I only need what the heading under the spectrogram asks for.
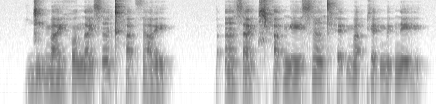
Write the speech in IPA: d͡ʑĩ˦˨ma˦ɪ̯hɔ˨ na̰˦˨ɪ̯sʰã˨kʰä˦ʔθa˨ɪ̯ | ʔã˦sʰa̰˦˨ɪ̯ t͡ɕʰä˦ʔŋe˦ɪ̯ sʰã˦tʰɛ˦ʔ mä˦ʔkɛ˦ʔ mɪ˦ʔnḛ˦˨ɪ̯

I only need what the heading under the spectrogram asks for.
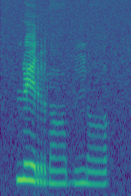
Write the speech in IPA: ɳɪr ɽɑ̤bnɔ̤

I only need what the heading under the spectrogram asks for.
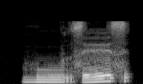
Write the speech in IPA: ɦuːrseːs

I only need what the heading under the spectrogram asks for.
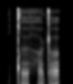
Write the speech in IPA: ǃəhʌʈʌ

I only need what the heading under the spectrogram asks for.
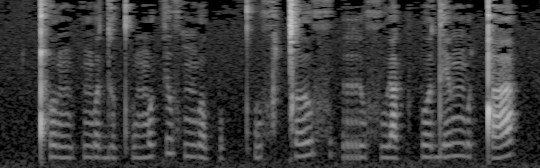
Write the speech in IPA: ǃʰoŋipŋo dokʷʼɯmɤkexʷ ŋop | kʷʼɯxʷǀɤxʷ | ruxʷjakpod eŋʷiǃa

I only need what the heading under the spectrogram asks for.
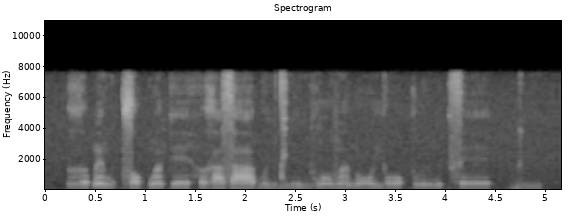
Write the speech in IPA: ɣə˦ɓɛ̃˦ vu˧pzɔ˧kʷã˦ keː˦hə˧ɣa˨ zaː˦ɡʷiː˨diː˧ɾiː˧ vɔ̃˨ vã˨noː˨ joː˦˨k lɨ˨nɨ˧kseː˦ | biː˧

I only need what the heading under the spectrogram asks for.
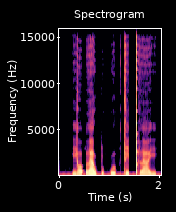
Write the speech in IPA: jɔ˨˩ʔla˥˩wpu˨˩k̚ wu˦˥k̚ti˥˩t̚ pʰla˨˩j

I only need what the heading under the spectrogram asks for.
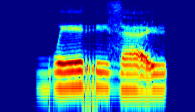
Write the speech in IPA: bwe rizæy̯

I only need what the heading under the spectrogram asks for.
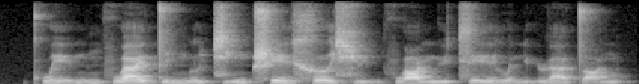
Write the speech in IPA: kʰwḛ˨˩ɪ̯n̪i˦ŋfwa˥ɪ̯ t̪i˥˩ŋlu˩ t͡ɕi˥˧ŋʈ͡ʂʰe˥˩ɪ̯ xɤ˥ɕy̰˨˩n fwɑ˥˧ŋ y˥˧t͡se˥˩ɪ̯lwə˩n y̰˨˩ɻä˧˥t̪ɑ˧˥ŋ

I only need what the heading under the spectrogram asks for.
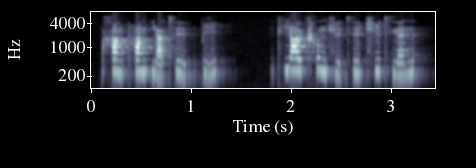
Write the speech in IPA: xɑ˥˩ŋpʰɑ˥ŋpjä̰˨˩t̪ʰy˥˩ | pḭ˨˩˦ | pʰjɑ˥ʊ̯ʈ͡ʂʰʊ˥˩ŋɕy̰˨˩t̪ʰy˧˥ t͡ɕʰi˥t̪ʰɥɛ˧˥n

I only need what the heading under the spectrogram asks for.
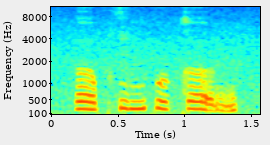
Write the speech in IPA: ɤ˨˦pʰi˨˦ŋpu˨˦ kɤ̰˨˩ŋ

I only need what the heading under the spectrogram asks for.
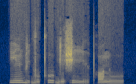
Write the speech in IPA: jĩ˦ bi˨ɡu˨˦kʰu˦˨ɡĩ˨ ʃiː˦˨r pʰɔ˦nuː˨

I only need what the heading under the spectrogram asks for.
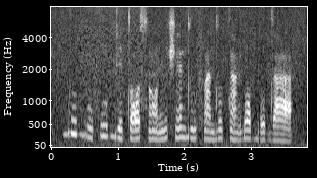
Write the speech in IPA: ɡu˦ bu˧fu˦ɡe˧tɔ˧ sɔ̃˨ɾĩ˧ʃɛ̃˦du˧ fã˨do˧tã˨ɡ͡bɔ˧ bo˨da˨

